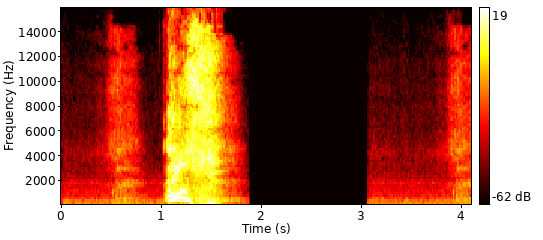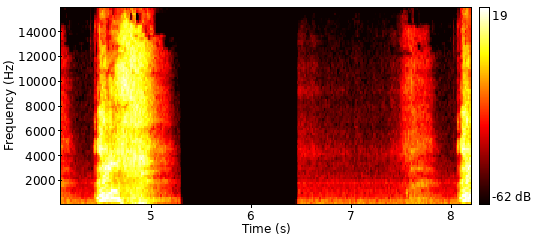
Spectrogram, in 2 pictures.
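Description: Two loud, wet, explosive sneezes, each with a short breath in first, and the start of a third; repeated sneezing.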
